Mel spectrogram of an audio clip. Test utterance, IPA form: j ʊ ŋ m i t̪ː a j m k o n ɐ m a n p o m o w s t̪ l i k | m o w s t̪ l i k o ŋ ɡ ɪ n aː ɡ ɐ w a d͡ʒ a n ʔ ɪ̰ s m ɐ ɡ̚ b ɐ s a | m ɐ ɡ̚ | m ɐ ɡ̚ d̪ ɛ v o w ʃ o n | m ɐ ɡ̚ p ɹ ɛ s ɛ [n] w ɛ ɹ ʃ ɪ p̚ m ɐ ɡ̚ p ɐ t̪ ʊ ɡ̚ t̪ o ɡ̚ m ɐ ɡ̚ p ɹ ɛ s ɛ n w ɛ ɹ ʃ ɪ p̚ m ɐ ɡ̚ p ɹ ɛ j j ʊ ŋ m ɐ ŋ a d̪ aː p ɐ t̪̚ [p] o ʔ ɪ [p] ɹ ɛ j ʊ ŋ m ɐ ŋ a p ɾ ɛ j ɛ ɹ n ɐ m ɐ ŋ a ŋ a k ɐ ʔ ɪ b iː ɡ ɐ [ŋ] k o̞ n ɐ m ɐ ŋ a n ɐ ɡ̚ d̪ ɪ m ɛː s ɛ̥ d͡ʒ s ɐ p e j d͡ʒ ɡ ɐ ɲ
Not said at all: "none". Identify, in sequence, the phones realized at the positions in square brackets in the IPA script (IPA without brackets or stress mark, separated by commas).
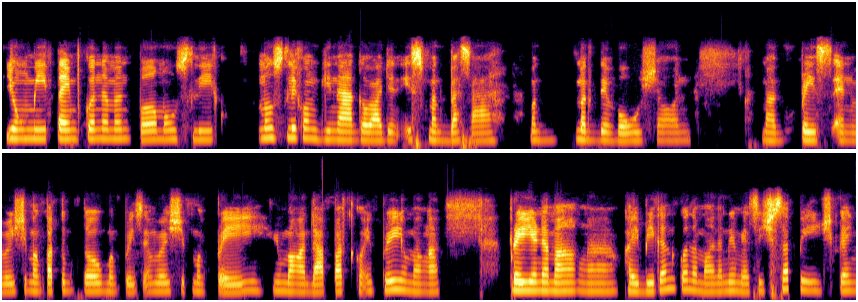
n, k, p, n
